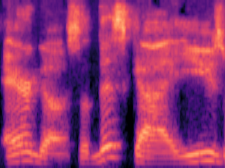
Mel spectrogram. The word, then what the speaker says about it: ergo: ero ero ero eroo that's the Latin way you say Yeah in fact the right way say it Latin wise is ergo so this guy you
